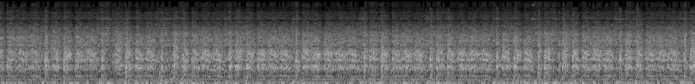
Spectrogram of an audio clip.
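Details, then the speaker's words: 2008 Ford Escape no-start with previous repairs, cleaned spark plugs and coil packs refitted, cranked with some throttle: ragged cranking with uneven attempts to catch that never settle; nearly firing. "okay hop out right quick let me see [Music] it wants like it wants to yeah"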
